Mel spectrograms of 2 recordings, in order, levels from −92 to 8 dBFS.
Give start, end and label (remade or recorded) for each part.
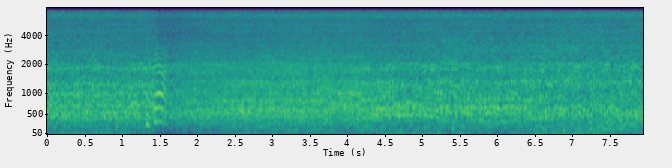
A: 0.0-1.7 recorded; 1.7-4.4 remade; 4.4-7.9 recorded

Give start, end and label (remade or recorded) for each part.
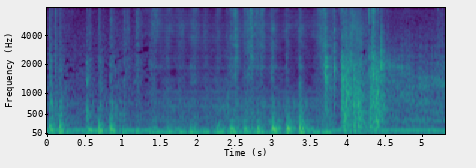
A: 0.0-1.4 recorded; 1.4-3.8 remade; 3.8-5.3 recorded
